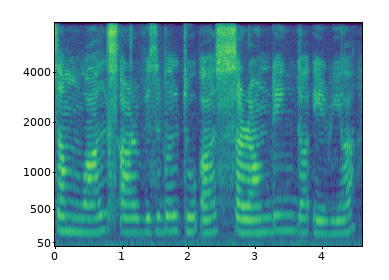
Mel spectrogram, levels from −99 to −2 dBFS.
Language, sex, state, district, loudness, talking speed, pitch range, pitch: English, male, Assam, Kamrup Metropolitan, -19 LUFS, 115 wpm, 185-200 Hz, 190 Hz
